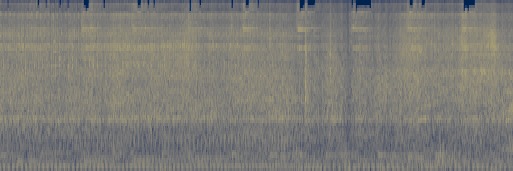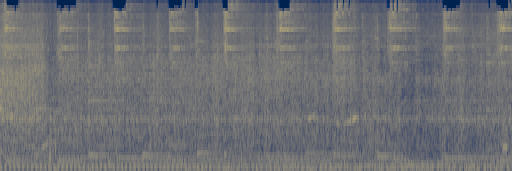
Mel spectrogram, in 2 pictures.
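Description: Motorcycle ride to Talat Sao morning market in Vientiane, Laos: a steady, loud engine drone with harmonic whine runs throughout, joined by wind and traffic noise, with voices partly audible underneath.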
